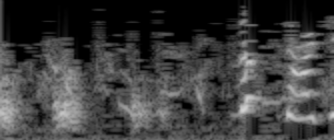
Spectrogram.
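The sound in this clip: Sled dogs bark and whimper in a few short, uneven yips and higher-pitched whines, with louder, sharper barks near the end.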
